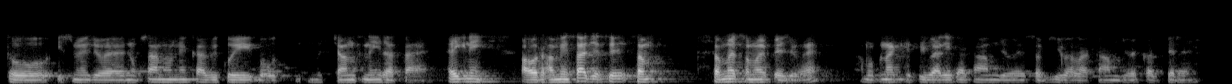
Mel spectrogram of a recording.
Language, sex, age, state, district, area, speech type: Hindi, male, 30-45, Uttar Pradesh, Azamgarh, rural, conversation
